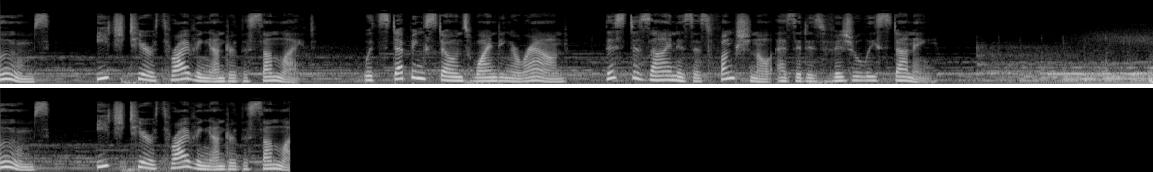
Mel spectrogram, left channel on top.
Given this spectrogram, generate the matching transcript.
each tier thriving under the sunlight. With stepping stones winding around, this design is as functional as it is visually stunning.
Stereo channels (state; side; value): drops out; right; at 2.9 s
